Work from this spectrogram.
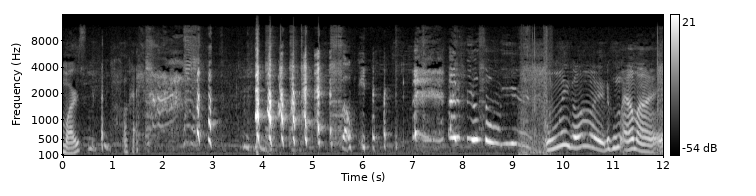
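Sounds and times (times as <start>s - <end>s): woman laughing hard: 1.7s - 8.2s.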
